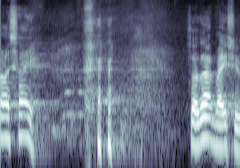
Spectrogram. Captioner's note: chuckle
